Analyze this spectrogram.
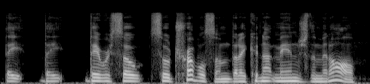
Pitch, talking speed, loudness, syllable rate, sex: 145 Hz, 180 wpm, -19 LUFS, 6.9 syllables/s, male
